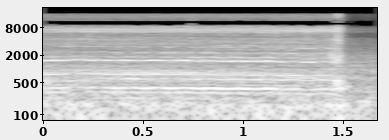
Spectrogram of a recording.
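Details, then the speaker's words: 2019 Toyota Avanza power window after cleaning the glass channel rubber and greasing the rail: steady motor whir as glass rises, soft stop at top, smooth with no squeak or binding. "hai hai Hai suaranya sudah halus enggak British mati ya lebih"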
